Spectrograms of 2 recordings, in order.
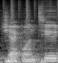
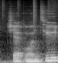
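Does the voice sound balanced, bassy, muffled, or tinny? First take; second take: balanced; bassy. First: The voice sounds even, with balanced treble and bass. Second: The voice sounds boomy, with heavy bass. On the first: "that will give us a more balanced sound" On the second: "you're hearing a lot more bass"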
